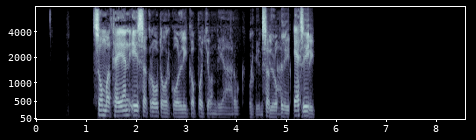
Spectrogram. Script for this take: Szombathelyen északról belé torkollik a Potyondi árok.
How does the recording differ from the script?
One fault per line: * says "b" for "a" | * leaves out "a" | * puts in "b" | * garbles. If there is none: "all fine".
* leaves out "belé"
* garbles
